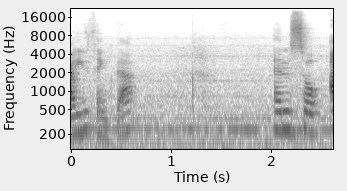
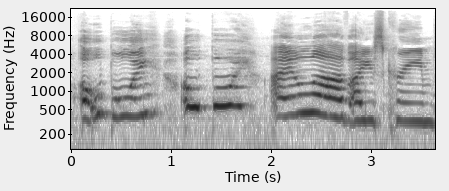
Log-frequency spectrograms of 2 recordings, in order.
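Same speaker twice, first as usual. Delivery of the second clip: much higher and louder, squealing joy; ecstatic; 9 semitones higher, 13 dB louder, slower than usual. Acted. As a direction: lose it with pure ice cream delight. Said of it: "says Gerald".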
